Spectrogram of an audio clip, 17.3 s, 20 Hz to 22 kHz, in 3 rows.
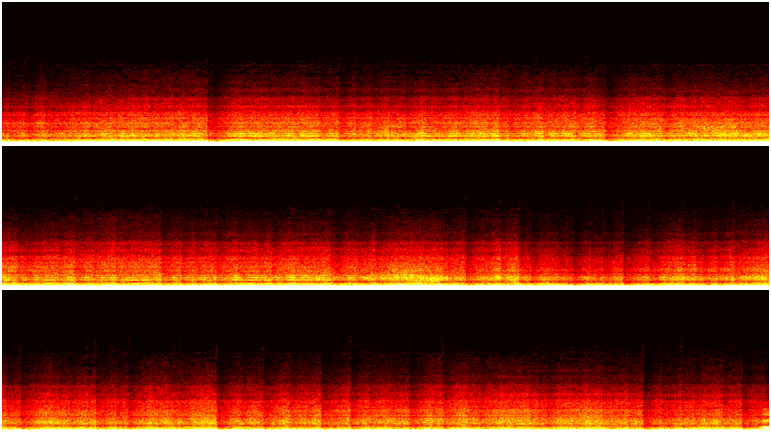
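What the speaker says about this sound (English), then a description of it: "The exhaust is really quiet on this bike" A 2005 Yamaha FZ6 motorcycle with a quiet dual exhaust idles steadily, a constant low engine hum with a faint whine, close by and unbroken, with no voices.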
